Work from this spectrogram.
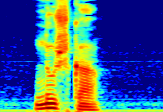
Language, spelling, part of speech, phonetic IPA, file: Polish, nóżka, noun, [ˈnuʃka], Pl-nóżka.ogg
